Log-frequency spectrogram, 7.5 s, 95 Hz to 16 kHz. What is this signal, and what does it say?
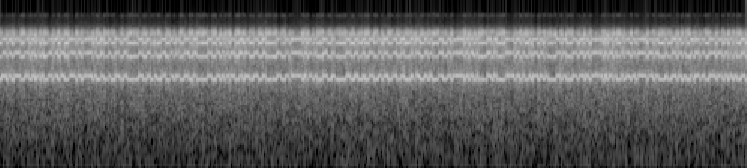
Two-tone teleprinter signal, about 170 Hz shift.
